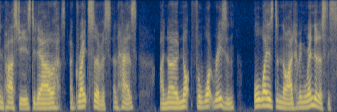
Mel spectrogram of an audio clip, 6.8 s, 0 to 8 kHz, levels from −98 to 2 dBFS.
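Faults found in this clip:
No faults found in this speech; top end stops at 8 kHz, as expected from a wideband call path such as G.722.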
